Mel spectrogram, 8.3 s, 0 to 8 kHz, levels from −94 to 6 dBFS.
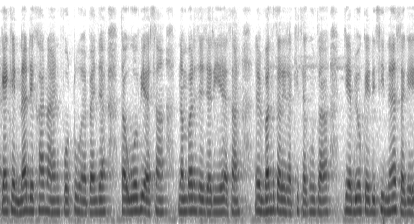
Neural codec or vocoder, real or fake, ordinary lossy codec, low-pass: vocoder, 44.1 kHz, 128 mel bands every 512 samples, BigVGAN v2; fake; none; 7.2 kHz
